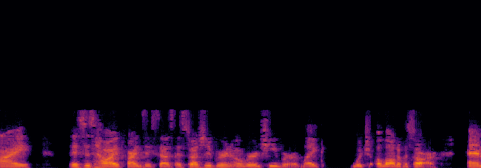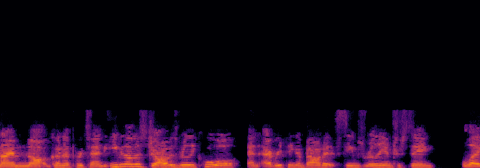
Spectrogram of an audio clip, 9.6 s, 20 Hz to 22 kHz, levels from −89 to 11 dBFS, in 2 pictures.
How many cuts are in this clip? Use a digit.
1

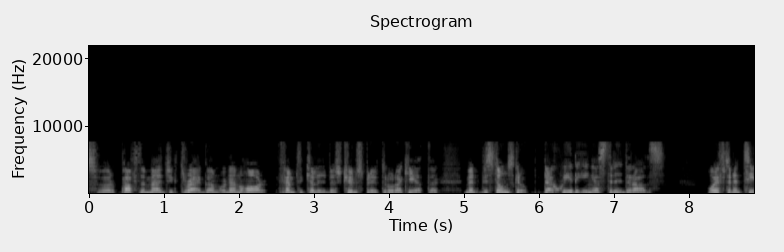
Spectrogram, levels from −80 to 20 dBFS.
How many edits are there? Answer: 1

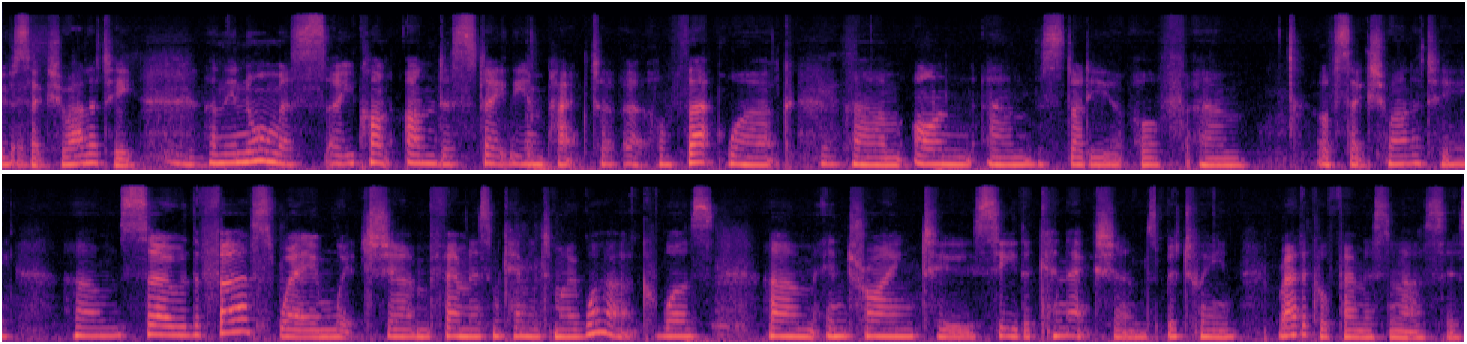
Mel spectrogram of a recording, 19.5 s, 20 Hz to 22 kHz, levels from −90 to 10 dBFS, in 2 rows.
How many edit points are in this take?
0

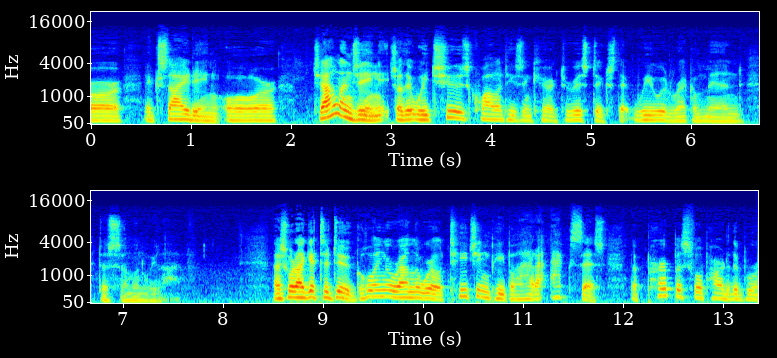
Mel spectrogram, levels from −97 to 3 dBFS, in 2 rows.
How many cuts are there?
1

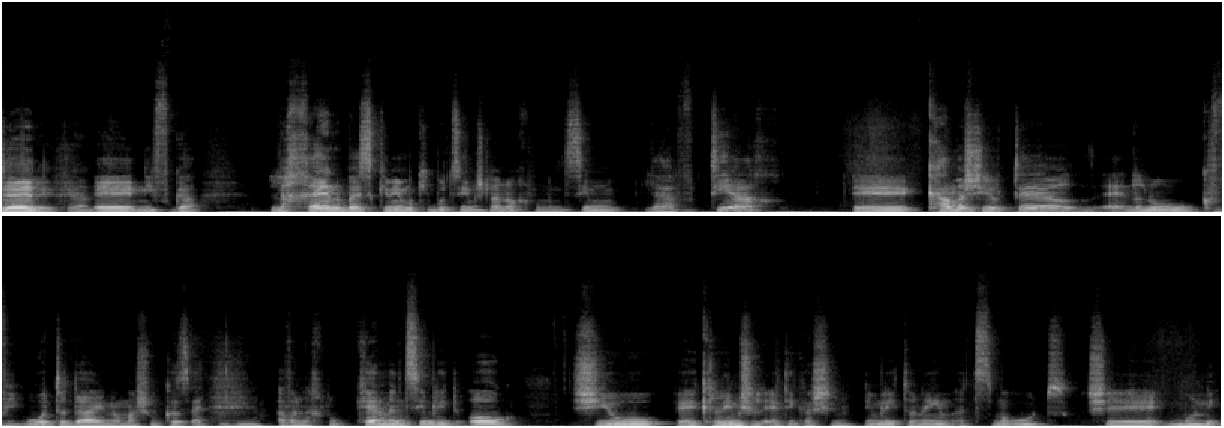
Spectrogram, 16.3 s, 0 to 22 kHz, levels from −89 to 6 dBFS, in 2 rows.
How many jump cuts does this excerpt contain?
1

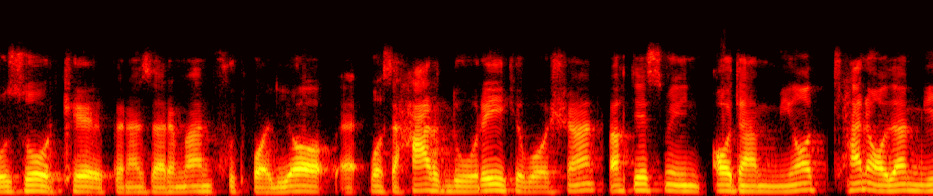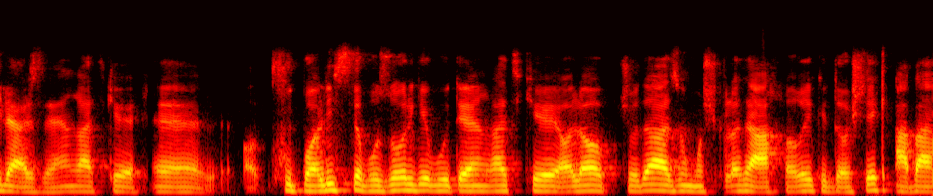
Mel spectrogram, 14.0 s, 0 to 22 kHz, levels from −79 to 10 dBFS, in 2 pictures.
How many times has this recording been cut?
0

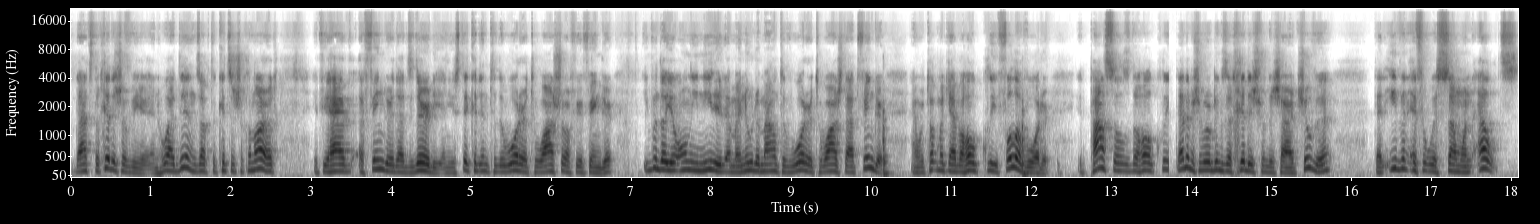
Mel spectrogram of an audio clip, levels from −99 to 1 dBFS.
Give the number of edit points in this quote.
1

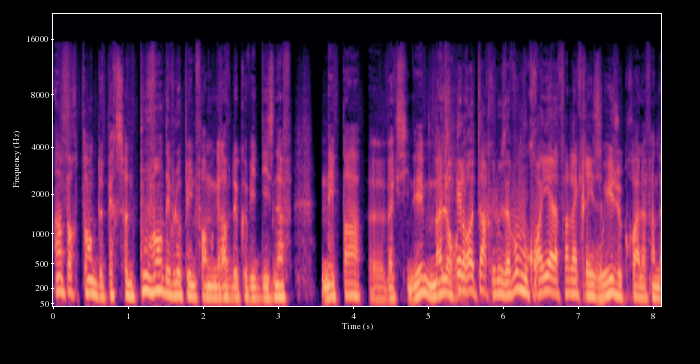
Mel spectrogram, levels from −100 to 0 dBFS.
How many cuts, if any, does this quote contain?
1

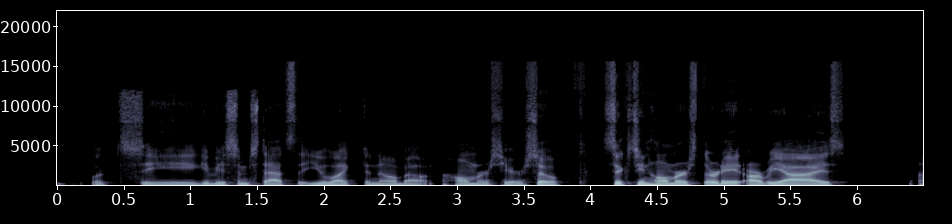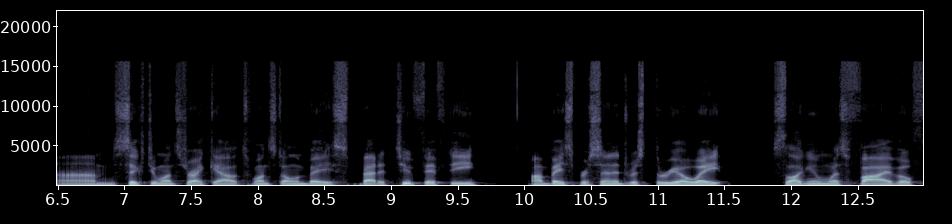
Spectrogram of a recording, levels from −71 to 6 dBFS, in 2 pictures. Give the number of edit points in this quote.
0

